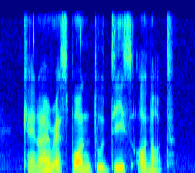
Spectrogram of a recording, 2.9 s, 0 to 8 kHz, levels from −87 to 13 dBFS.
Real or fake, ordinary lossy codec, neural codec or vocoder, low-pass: real; none; none; 7.2 kHz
